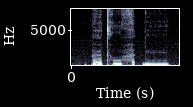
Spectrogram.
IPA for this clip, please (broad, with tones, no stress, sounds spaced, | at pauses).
p œː˨˧ t̪ʰ uː˧ h ɐ˥ t̚ yː˨˧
